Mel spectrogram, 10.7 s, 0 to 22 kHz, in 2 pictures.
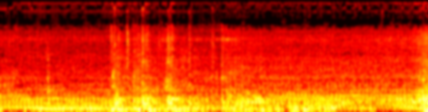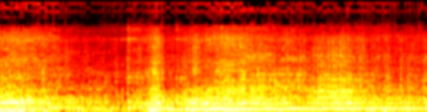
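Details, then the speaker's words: Go-kart small engine just fitted with a new 30mm carburetor: surges and sags instead of holding a steady note, pulling unevenly under throttle; rough uneven running, traced to something plugged that needs tuning. "something is wrong I don't know what's wrong but something's wrong"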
